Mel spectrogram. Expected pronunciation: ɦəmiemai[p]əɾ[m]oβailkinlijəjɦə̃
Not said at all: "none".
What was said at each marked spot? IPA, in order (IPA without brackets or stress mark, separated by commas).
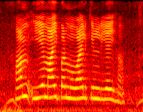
p, m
